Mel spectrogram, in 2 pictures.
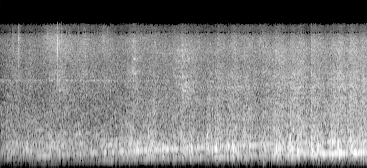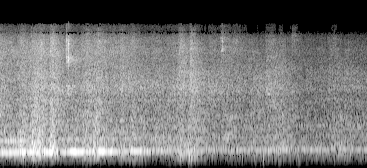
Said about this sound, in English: Still quite a few people coming off the train here. Running a bit late if they come for the fireworks.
